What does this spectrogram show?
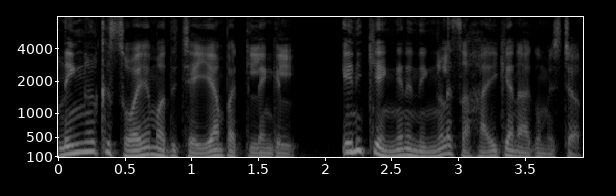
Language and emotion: Malayalam, disgusted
